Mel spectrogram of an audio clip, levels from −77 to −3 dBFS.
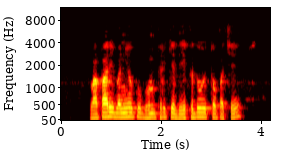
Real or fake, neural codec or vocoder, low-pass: real; none; 7.2 kHz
